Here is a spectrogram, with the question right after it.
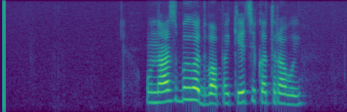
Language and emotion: Russian, neutral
